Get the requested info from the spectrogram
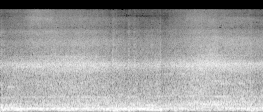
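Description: Train running with a loud, steady low engine drone.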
